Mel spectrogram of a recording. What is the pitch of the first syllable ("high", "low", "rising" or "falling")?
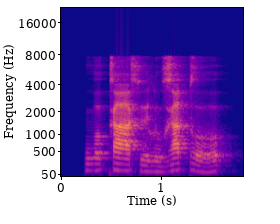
rising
